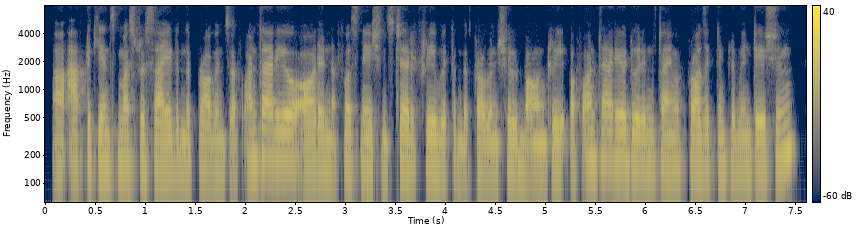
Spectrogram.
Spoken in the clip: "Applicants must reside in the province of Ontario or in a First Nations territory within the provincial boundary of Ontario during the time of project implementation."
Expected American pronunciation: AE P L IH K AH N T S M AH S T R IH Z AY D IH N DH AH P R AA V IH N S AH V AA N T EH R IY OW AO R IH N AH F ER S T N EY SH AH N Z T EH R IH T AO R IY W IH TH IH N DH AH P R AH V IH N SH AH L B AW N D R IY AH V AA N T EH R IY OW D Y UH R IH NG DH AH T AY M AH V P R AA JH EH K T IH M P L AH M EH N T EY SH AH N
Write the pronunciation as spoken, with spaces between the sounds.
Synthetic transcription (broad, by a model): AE P L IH K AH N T S M AH S T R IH S AY D IH N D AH P R AA V IH N S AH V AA N T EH R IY OW AO R IH N AH F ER S T N EY SH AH N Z T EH R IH T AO R IY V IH T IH N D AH P R AH V IH N SH AH L B AW N D R IY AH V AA N T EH R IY OW D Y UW R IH NG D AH T AY M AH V P R AA JH EH K T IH M P L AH M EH N T EY SH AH N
